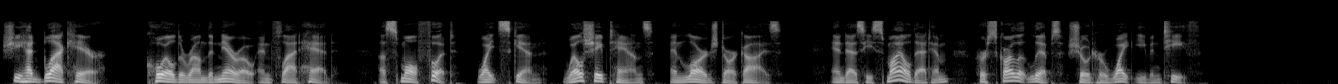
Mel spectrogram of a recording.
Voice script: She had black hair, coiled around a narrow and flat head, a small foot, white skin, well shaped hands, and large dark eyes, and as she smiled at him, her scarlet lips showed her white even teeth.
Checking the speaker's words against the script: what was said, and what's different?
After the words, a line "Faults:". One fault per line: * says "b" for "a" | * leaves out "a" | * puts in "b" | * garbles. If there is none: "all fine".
She had black hair, coiled around the narrow and flat head, a small foot, white skin, well shaped hands, and large dark eyes, and as he smiled at him, her scarlet lips showed her white even teeth.
Faults:
* says "the" for "a"
* says "he" for "she"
